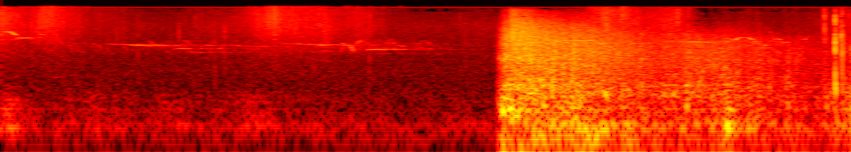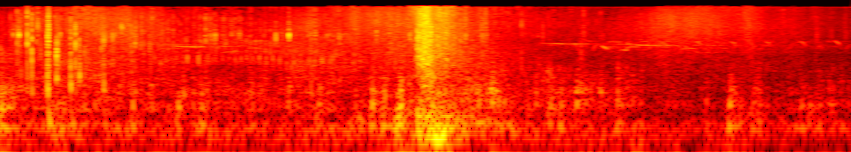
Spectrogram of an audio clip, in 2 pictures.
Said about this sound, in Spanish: Ya mero te pega el rayo. Qué bueno que le pegó ese árbol, si no estarías bien frita. Ya vámonos, no vaya a caer otro.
